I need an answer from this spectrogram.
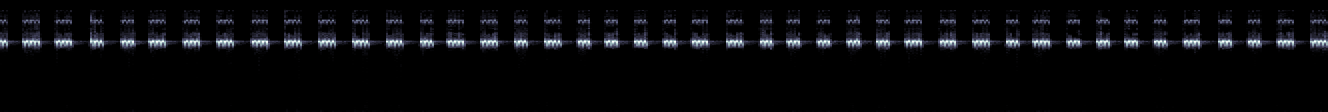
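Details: Summer-evening song of a male cricket: sharp, high, ringing chirps repeated steadily about four times a second, clear and isolated with a silent background.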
